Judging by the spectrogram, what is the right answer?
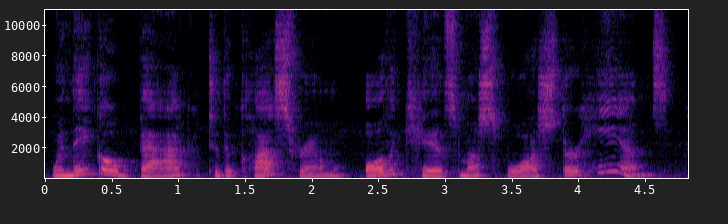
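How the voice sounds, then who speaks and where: A woman reading a children's picture book aloud as a storyteller, with deliberate, instructive read-along phrasing for young listeners. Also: fairly low pitch, lively intonation.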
